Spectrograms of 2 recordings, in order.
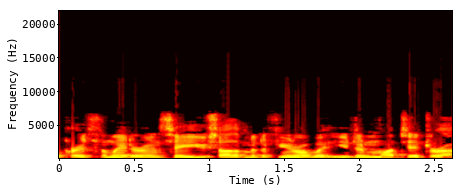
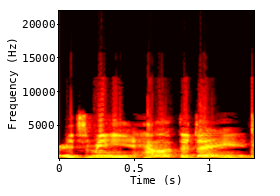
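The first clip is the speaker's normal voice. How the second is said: higher, grand announcement; dramatic self-introduction; 6 semitones higher than usual. Acted. Hamlet reveals himself at the funeral, grandly proclaiming. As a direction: step from the shadows and proclaim yourself. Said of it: "introduce yourself dramatically".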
